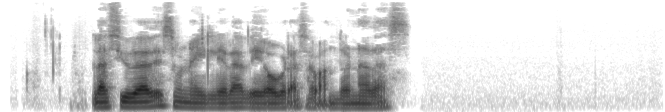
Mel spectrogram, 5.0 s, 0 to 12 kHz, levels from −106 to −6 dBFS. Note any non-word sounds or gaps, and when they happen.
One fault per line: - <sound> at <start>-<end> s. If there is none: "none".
none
